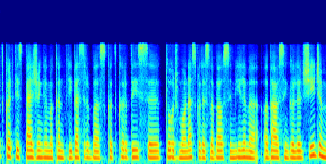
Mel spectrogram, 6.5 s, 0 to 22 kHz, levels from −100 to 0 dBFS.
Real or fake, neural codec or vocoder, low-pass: fake; codec, 16 kHz, 0.2 kbps, FocalCodec; 7.2 kHz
